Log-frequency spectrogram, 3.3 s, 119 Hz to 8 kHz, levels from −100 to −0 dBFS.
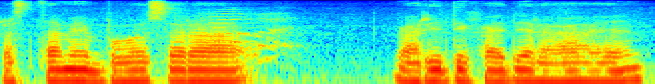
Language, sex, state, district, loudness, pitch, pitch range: Hindi, male, Arunachal Pradesh, Papum Pare, -15 LUFS, 120 Hz, 115-120 Hz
